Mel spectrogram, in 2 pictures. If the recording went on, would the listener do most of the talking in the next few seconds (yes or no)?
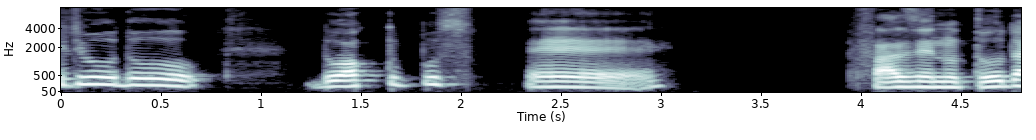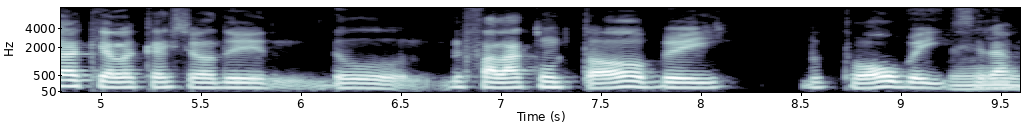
yes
